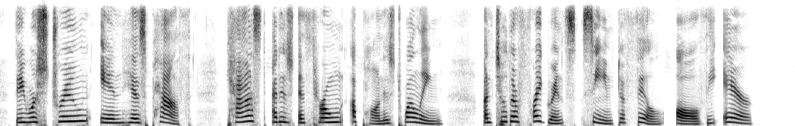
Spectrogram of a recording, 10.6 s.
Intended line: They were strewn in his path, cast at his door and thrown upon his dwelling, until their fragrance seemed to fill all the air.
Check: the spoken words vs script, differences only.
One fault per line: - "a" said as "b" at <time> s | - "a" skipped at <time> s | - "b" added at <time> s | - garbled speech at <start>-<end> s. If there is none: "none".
- "door" skipped at 3.9 s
